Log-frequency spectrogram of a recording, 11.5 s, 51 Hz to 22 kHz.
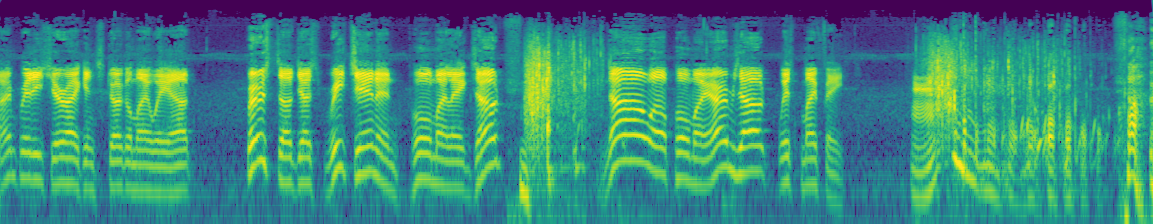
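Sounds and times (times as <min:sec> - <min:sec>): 
speech: 0:00.0 - 0:08.5, 0:09.1 - 0:11.5
voice imitating thick tar bubbling as a cartoon character sinks: 0:09.1 - 0:11.4.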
